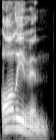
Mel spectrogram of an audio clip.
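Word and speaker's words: A11Even: How do you think that you're supposed to pronounce Kyrie's name on Twitter? A11 even? Is it all 11? Is it pronounced 11 but spelled differently? This is more cryptic than Elon Musk's baby. – I'm going to say all 11. All even. All even. – No. – It's all even.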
